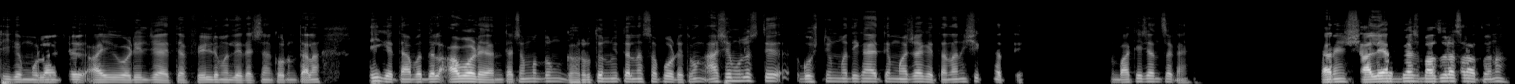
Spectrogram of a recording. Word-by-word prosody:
ठीक 120 - -4
आहे, 115 - -1
मुलाचे 110 +1 -1
आई-वडील 110 0 0
जे 110 - -1
आहेत 100 -2 +1
त्या 105 - -3
फील्डमधले, 110 -1 -1
त्या 110 +3 -7
करून 105 0 -5
त्याला 115 0 +1 0.5
ठीक 160 -2 +1
आहे 125 - +4
त्याबद्दल 120 +2 +1
आवड 130 0 +7
आहे 110 - +4
आणि 110 +1 -5
त्याच्यामधून 130 +3 -6
घरातूनही 110 +7 -3
त्यांना 130 -1 0
सपोर्ट 130 -2 -2
येतो, 125 +5 -5
मग 140 - -10
अशी 135 +5 -1
मुलंच 160 -1 -3
त्या 160 -1 +1 0.2
गोष्टींमध्ये 135 +1 -4
काय 140 - -2
आहे 135 - 0
ते 140 - -4
मजा 130 0 -1
घेतात 110 -2 -4
आणि 120 +2 -3
शिकतात - - -6
ते. - - -13 1.0
बाकीच्यांचं 130 +3 -1
काय? 85 -6 -10 1.3
कारण 125 +4 +5
शालेय 120 +3 +7
अभ्यास 140 +2 +3
बाजूलाच 150 +2 +5
राहतो 130 -4 +1
ना. 145 +3 -4
125 Hz, 170 wpm, -22 LUFS, 110-135 Hz, 1.3 s, आवड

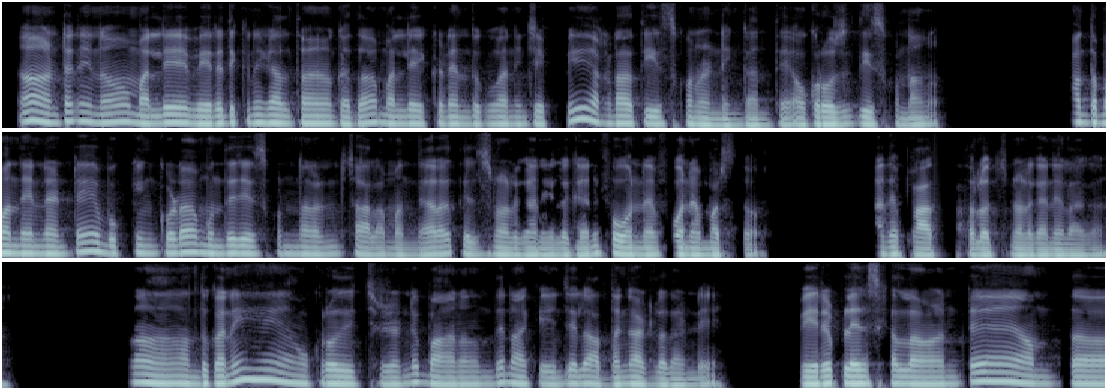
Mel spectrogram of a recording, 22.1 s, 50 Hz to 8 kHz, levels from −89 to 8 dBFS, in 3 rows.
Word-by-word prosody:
ఆ! - - +3
అంటే 145 +3 -1
నేనూ 150 -3 0 0.2
మళ్ళీ 130 +3 +3 0.2
వేరే 125 +1 +4
దిక్కునకి 135 0 0
ఎళ్తాఏమో 130 0 +1
కదా! 120 +2 0
మళ్ళీ 125 0 +1
ఇక్కడెందుకు 120 0 -3
అని 115 - -4
చెప్పి 115 +9 -3
అక్కడా 130 -3 0
తీసుకోనండి 115 -3 0
ఇంక 100 +1 -4
అంతే. 100 +1 -6
ఒకరోజుకు 115 +2 +1
తీసుకున్నాను. 110 0 -3 0.9
కొంతమందేంటంటే 130 -2 +1 0.2
బుకింగ్ 125 +1 -4
కూడా 130 +3 +3
ముందే 130 0 +1
చేసుకుంటున్నారండి 120 -1 -3
చాలామంది. 110 -2 -2
అలా 115 +1 +1
తెలిసినోళ్ళు 110 -1 -1
గానీ, 105 0 0
ఈళ్ళకు 105 0 -3
గానీ 120 +4 0
ఫోనె 110 -3 +3
ఫోన్ 115 -2 +1
నంబర్స్‌తో. 105 0 -3 0.8
అదే 115 0 0
పాతలోచ్చినోళ్ళు 105 0 -1
గానీ 100 0 0
ఇలాగా. 100 +2 -4 0.9
ఆ! - - +3 0.3
అందుకనీ 125 +6 +2 0.4
ఒకరోజు 120 +1 +2
ఇచ్చాడండి, 115 +4 -4
బానే 115 -1 +1
ఉంది. 115 +4 -4
నాకేం 115 -1 -2
జెయ్యాలో 125 0 +1
అర్థం 115 +2 -2
గాట్లేదండి. 105 -1 -1 0.6
వేరే 120 +1 +6
ప్లేసెస్‌కి 125 -2 +4
ఎళ్దామంటే 120 +6 +2 0.3
అంతా 120 0 -2
115 Hz, 135 wpm, -23 LUFS, 110-125 Hz, 0.9 s, వేరే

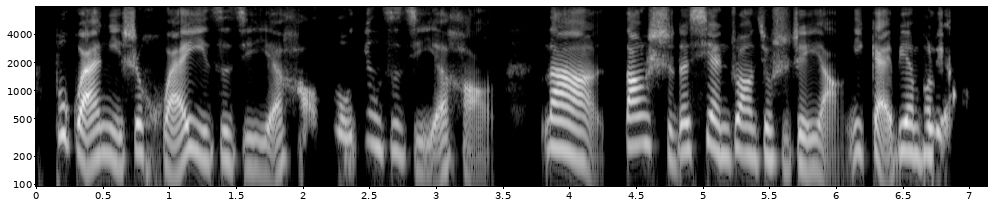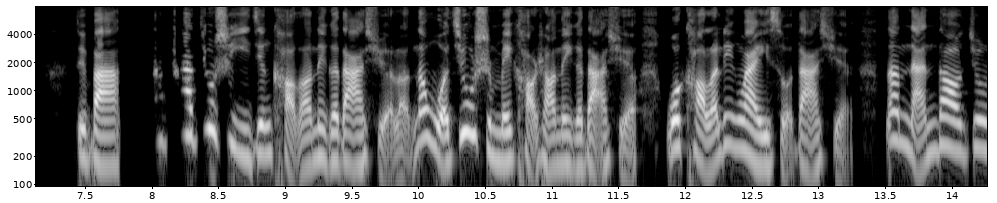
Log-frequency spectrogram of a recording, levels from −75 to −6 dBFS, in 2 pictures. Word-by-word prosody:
不 335 - -1
管 205 - +6
你 185 - -5
是 220 +7 0
怀 215 - 0
疑 215 -4 -1
自 185 -2 -6
己 155 -6 -9
也 - - -2
好， - - -8
否 160 -2 -6
定 275 -3 -11
自 225 -2 -7
己 200 - -8
也 - - -3
好， - - -7 0.3
那 225 -7 +5 0.2
当 260 +1 +4
时 215 -7 -2
的 220 - -1
现 230 -3 -1
状 205 0 -1
就 195 - -4
是 180 -4 -7
这 155 -1 -4
样， 150 - -4
你 220 +2 -8
改 - - +1
变 220 -1 -1
不 205 - -2
了， 195 - -2 0.6
对 195 - -2
吧？ 160 -4 +7 0.3
那 - - -12
他 335 - +5
就 385 +3 -1
是 290 -6 -1
已 205 -4 -4
经 210 +2 -1
考 - - 0
到 155 - +1
那 195 - -3
个 180 -1 0
大 170 -2 +4
学 - - -6
了， - - -5
那 300 +2 +3
我 - - +3
就 350 +1 +2
是 330 -10 +1
没 180 -2 0
考 - - -1
上 150 - 0
那 165 0 -2
个 155 - -2
大 - - +2
学， 170 - -7 0.2
我 - - +4
考 - - +1
了 - - +3
另 260 -1 -5
外 225 - +6
一 160 - +1
所 160 - -3
大 - - +1
学。 - - -11 0.2
那 300 - +3
难 235 -4 0
道 250 -3 +5
就 240 +3 -4
210 Hz, 295 characters per minute, -22 LUFS, 180-245 Hz, 0.6 s, 吧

